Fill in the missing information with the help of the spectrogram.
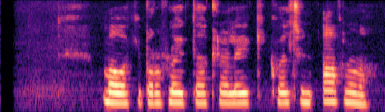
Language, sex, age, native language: Icelandic, male, 12, Icelandic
